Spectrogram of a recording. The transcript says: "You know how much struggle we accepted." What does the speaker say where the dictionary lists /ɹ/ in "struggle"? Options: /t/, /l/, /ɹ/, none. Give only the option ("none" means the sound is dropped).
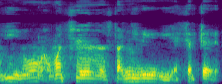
none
